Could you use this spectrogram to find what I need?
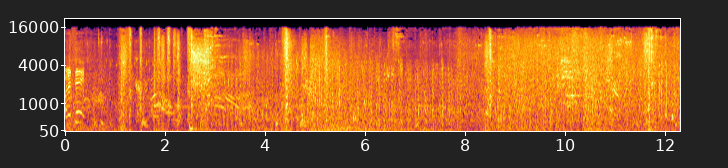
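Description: Punches and kicks thud in a fast brawl.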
